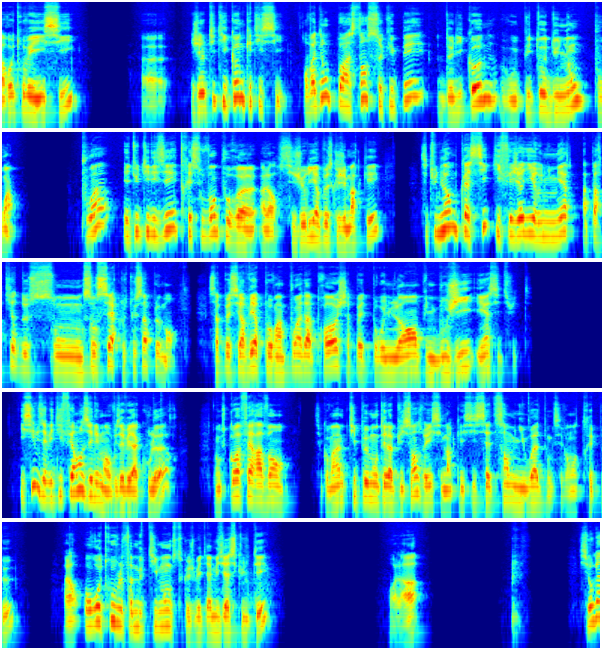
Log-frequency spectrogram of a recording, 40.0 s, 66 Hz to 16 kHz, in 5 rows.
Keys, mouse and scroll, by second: 0.0 click, 3.6 click, 26.3 click, 28.0 click, 31.0-34.0 drag, 35.3 shift+middle click, 36.2-37.3 scroll up 4, 37.3 shift+middle click, 38.0-39.9 scroll down 2.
